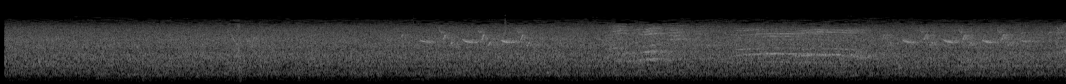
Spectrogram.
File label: child speaking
